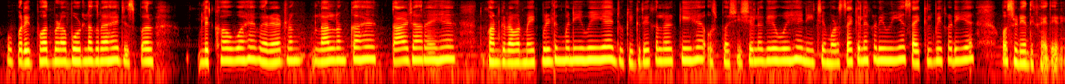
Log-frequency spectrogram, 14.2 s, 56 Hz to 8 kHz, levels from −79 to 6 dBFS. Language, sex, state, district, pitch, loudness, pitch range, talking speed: Hindi, female, Bihar, Jamui, 225 Hz, -18 LUFS, 215-235 Hz, 255 wpm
